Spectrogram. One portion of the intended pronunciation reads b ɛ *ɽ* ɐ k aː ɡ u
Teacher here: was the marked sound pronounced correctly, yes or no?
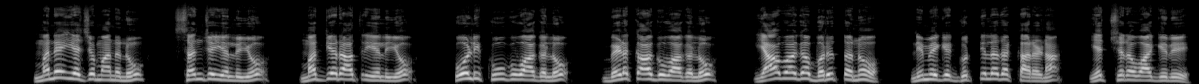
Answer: no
